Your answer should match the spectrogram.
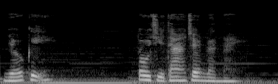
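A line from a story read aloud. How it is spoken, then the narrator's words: Cold. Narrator (Vietnamese): trán lấm tấm mồ hôi, lạnh lùng nói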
